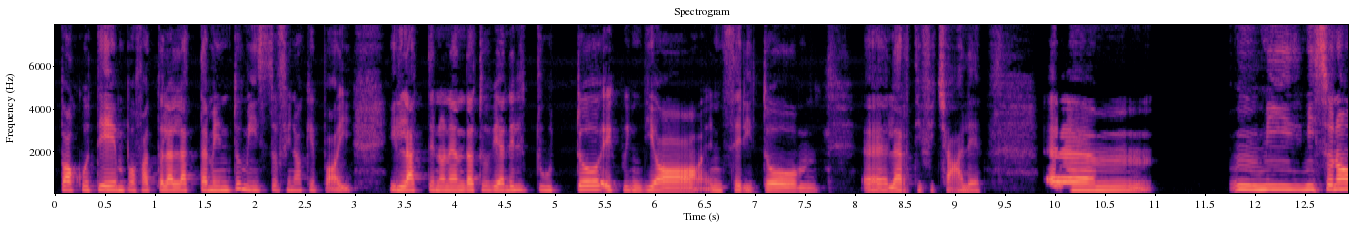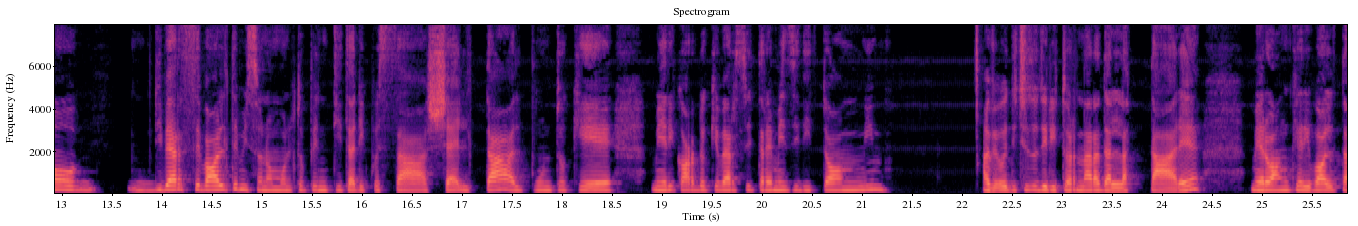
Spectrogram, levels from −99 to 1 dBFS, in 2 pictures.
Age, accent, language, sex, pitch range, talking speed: 20-39, native, Italian, female, 175-190 Hz, 135 wpm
